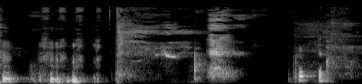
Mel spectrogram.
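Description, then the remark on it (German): A loud throat-clearing cough with a few rough, bursty hacks in quick succession, followed by a brief pause and a last short grunt. “für sowas kann man bitte mal die Räuspertaste benutzen.”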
